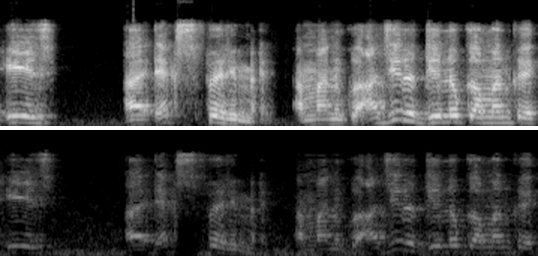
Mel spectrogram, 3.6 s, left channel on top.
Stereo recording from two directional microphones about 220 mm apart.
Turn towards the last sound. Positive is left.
turn(degrees=35)  # may be behind; listen again after turning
